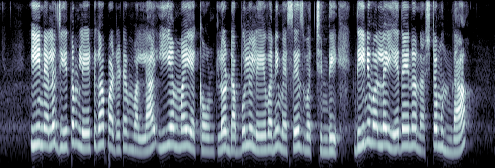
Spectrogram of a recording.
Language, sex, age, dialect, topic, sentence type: Telugu, female, 56-60, Utterandhra, banking, question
